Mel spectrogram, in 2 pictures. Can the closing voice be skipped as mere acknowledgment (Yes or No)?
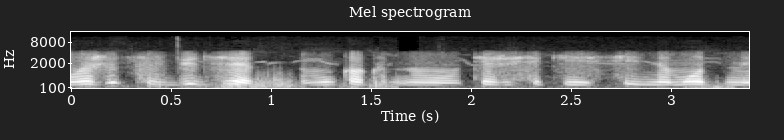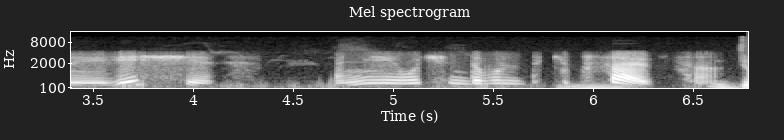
No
